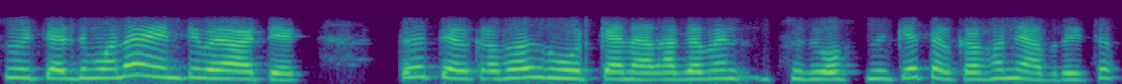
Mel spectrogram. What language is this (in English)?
Kashmiri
